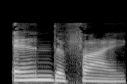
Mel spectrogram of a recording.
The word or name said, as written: endophytous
